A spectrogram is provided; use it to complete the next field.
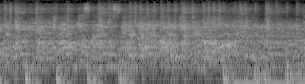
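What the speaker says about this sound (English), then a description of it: "Show Ricardo, show them this crowd right here." A crowd at a Labor Day birthday bash party venue, a loud, busy murmur of people with thumping bass hits underneath and occasional shouts and cheers.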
